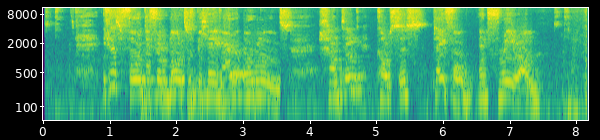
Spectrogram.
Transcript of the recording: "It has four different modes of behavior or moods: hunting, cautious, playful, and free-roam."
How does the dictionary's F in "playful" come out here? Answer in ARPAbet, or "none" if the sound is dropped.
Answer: F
